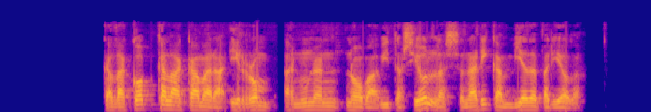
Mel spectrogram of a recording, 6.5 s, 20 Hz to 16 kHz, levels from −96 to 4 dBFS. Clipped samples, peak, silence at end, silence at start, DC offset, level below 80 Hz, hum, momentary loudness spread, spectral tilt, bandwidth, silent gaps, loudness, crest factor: under 0.1%; 0 dBFS; 0.7 s; 1.05 s; under 0.1%; -58 dBFS; none; 6 LU; -4 dB/octave; 7.8 kHz; 2.81-2.85 s; -18 LUFS; 18 dB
